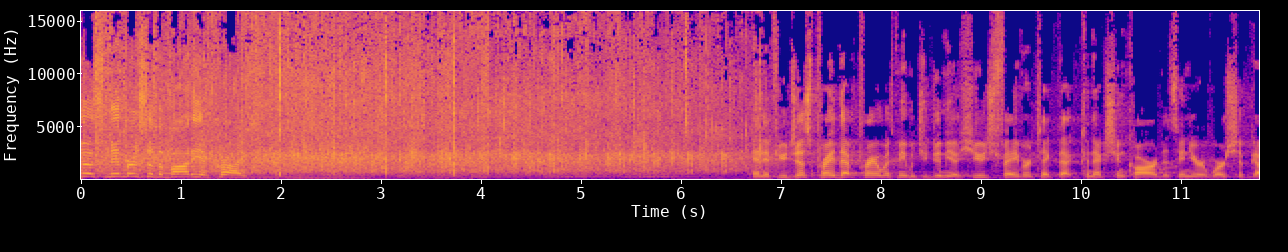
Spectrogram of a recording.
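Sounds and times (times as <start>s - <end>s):
congregation applauding in church to welcome new members: 0.0s - 7.3s
speech: 0.2s - 1.9s, 6.7s - 11.7s.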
